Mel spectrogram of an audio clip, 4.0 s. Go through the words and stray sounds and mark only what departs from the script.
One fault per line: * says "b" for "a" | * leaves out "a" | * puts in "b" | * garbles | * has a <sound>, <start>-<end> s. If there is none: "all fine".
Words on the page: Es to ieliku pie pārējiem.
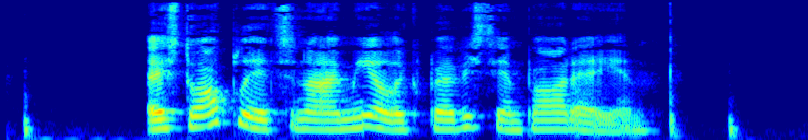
* puts in "apliecinājumu"
* puts in "visiem"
